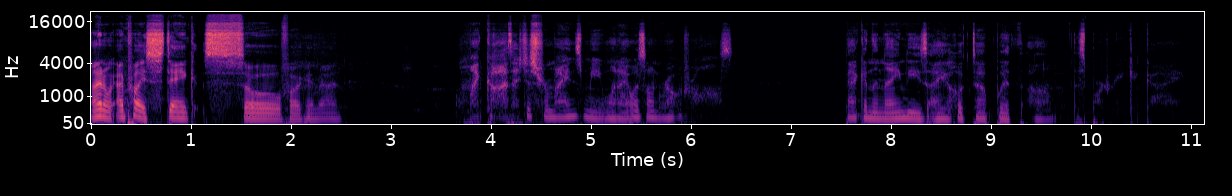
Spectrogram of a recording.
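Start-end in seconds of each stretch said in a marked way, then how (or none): 3.7-10.9 soft, hushed, secretive whisper. Telling listeners about a nineties hookup as if it were a secret: whispering. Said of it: "I don't know why I'm whispering it".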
